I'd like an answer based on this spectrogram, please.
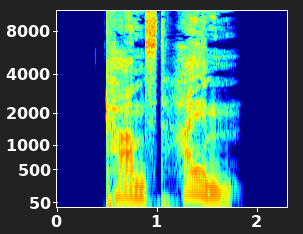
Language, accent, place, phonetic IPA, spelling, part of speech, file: German, Germany, Berlin, [ˌkaːmst ˈhaɪ̯m], kamst heim, verb, De-kamst heim.ogg
- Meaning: second-person singular preterite of heimkommen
